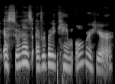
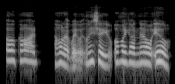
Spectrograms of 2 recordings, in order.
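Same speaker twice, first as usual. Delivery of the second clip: higher, louder rising alarm; shocked disgust; 6 semitones higher, 4 dB louder than usual. Real, not acted. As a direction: react to the ugly bag in horror. Discovers a flaw in the bag.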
